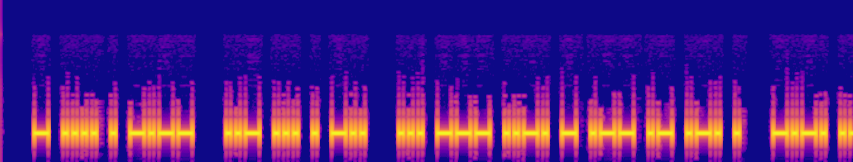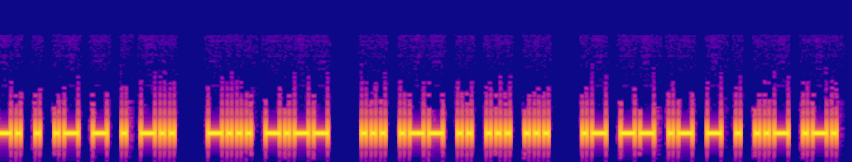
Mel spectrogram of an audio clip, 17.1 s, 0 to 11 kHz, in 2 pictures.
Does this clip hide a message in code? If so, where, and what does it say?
Yes: Morse code from 0.3 to 16.9 s, heard as a keyed tone, about 25 wpm, 600 Hz. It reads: THEY USED SOFTWARE CREATED BY SWISS AMATEUR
